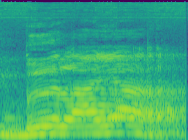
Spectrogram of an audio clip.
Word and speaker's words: belayar: Dalam bahasa Betawi itu menjadi belayar. R-nya tidak diucapkan.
